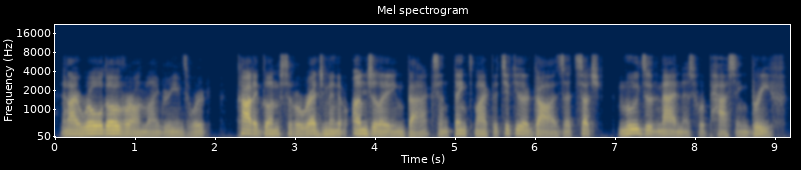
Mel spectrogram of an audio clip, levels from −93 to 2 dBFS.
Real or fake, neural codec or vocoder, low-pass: fake; codec, 16 kHz, 1 kbps, FunCodec, trained on Chinese and English, 50 frames a second; 7.2 kHz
